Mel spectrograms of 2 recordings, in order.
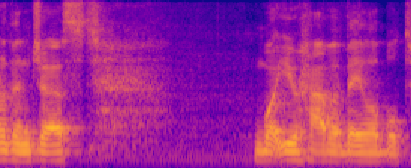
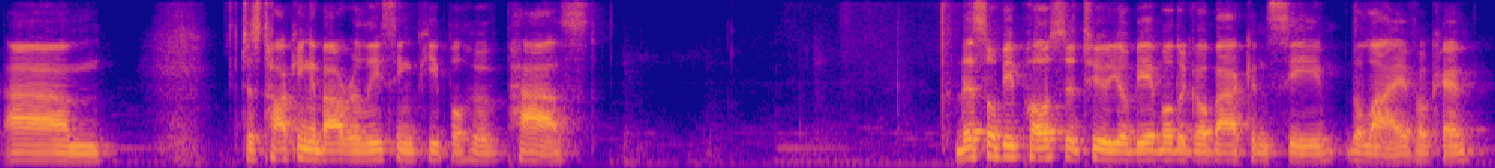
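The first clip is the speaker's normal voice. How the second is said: ordinary talk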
